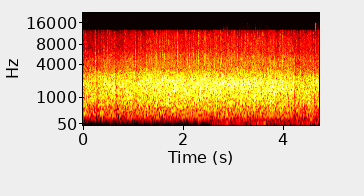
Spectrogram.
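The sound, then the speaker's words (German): Steady, dense applause from a large crowd for Donald Trump during his inauguration speech, a continuous wash of clapping at even loudness throughout, with no voices standing out. “Also Applaus für Donald Trump bei seiner Rede zur Amtseinführung.”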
